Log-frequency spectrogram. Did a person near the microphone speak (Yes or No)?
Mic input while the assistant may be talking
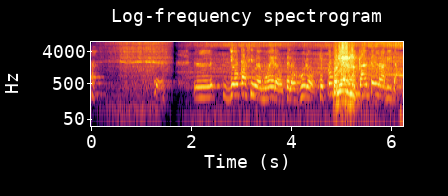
Yes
